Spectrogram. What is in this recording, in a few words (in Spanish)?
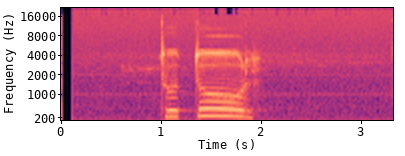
"vientre", ixil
